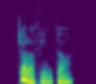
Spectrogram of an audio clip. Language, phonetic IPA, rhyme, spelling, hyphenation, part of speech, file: Hungarian, [ˈt͡ʃɒlɒfintɒ], -tɒ, csalafinta, csa‧la‧fin‧ta, adjective, Hu-csalafinta.ogg
- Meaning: crafty, sly, cunning, artful, guileful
